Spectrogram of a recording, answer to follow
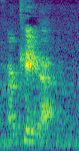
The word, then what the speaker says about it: Arcata: Raquel's correcting my mispronunciation as per usual. Arcata.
